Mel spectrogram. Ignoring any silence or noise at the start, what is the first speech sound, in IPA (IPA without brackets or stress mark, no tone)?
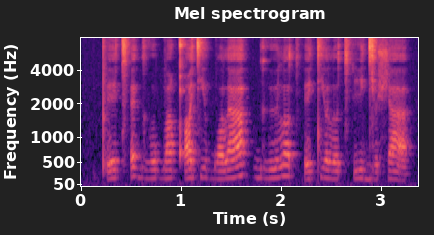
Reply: pʼ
